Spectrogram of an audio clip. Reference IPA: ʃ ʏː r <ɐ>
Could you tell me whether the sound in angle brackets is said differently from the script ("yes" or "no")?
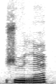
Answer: yes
